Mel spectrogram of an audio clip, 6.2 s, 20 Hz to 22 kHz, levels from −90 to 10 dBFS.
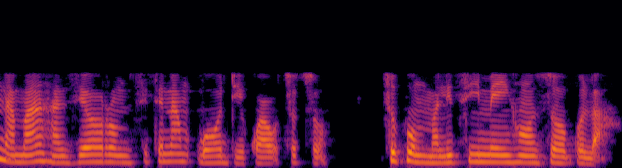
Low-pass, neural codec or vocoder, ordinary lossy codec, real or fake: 3.6 kHz; none; none; real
